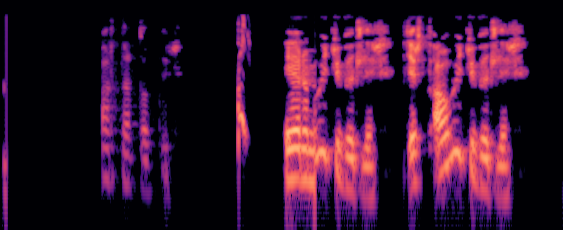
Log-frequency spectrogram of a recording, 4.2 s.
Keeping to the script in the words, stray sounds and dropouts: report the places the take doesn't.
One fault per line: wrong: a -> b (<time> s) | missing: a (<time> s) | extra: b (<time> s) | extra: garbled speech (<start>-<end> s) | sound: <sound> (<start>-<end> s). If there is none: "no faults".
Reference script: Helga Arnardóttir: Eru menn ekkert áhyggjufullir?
sound: chirp (1.8-1.9 s)
wrong: menn -> áhyggjufullir (2.4 s)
